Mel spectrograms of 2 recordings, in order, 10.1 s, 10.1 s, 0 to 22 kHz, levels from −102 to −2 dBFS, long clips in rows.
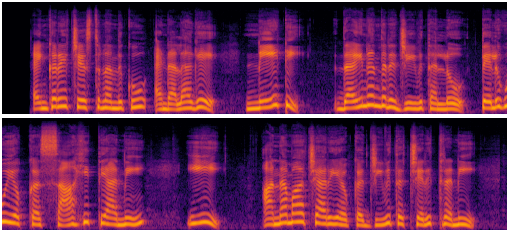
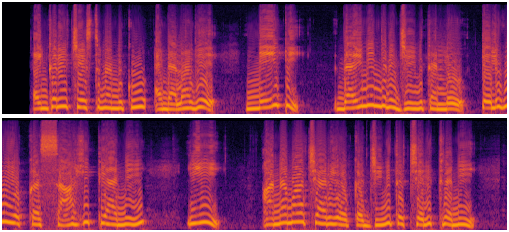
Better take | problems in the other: first | distortion; heavy; 41% of the sound clipped

